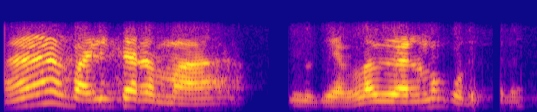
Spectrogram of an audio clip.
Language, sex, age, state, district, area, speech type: Tamil, male, 60+, Tamil Nadu, Erode, rural, conversation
